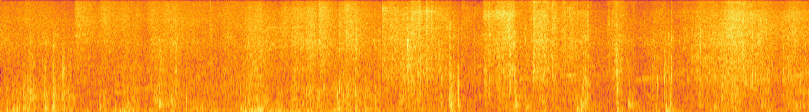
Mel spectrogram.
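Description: Rummaging through a bin of returned merchandise: cardboard boxes and plastic-wrapped packages being shifted and knocked together, with many irregular knocks and rustles.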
